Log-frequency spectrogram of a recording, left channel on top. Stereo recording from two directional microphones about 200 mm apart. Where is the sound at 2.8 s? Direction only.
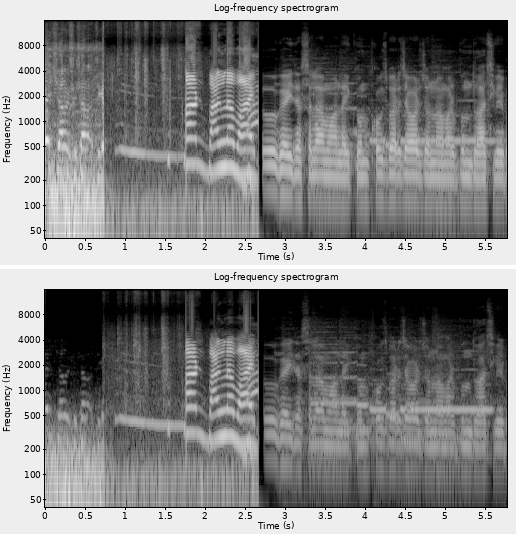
40° left (ahead or behind).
